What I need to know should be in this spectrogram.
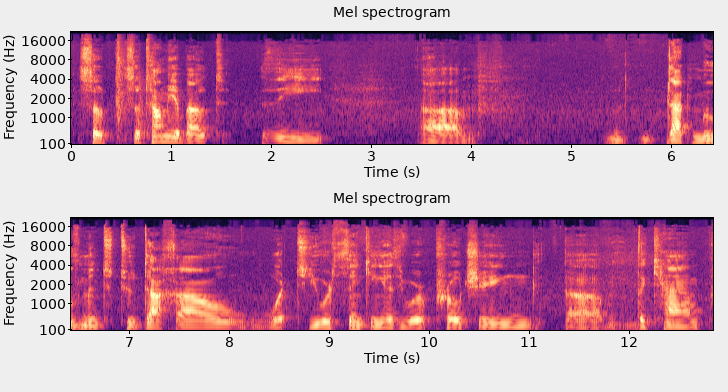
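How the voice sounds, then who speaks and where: A man interviewing someone with careful, halting questions in measured phrases. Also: on the low side, vocal fry.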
